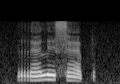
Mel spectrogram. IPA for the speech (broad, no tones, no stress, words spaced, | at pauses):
ræ lesæp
